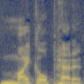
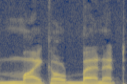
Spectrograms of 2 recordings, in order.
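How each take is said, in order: First: It is said in the speaker's own accent. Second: It is said imitating his Indian doctor's accent.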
